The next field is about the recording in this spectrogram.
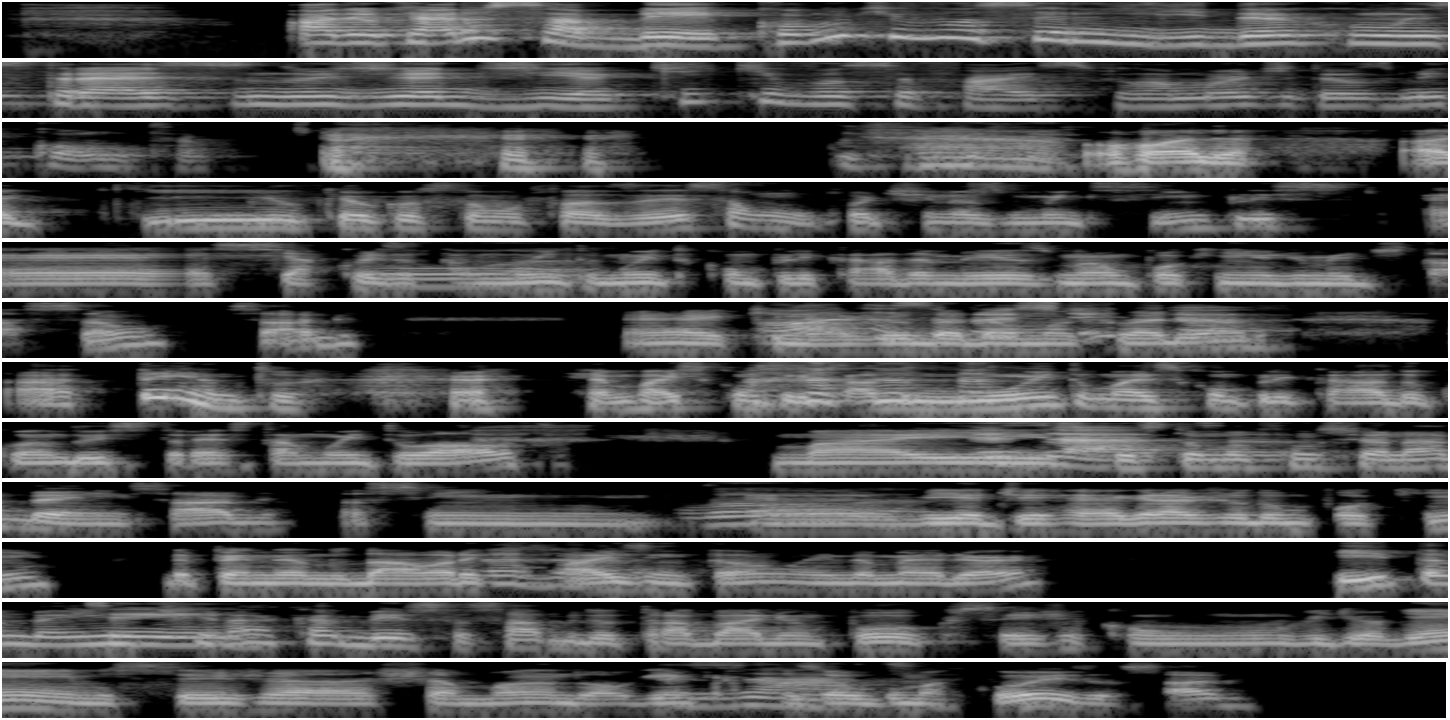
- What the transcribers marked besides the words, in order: laugh; chuckle; laugh
- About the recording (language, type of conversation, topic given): Portuguese, unstructured, Como você lida com o estresse no dia a dia?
